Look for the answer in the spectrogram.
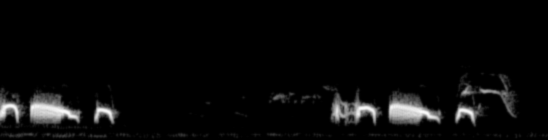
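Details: Cooing of a spotted dove used as a lure for wild doves: two phrases, each a short coo, a long falling coo and a short coo, separated by a pause, followed by a higher rising-then-falling note.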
